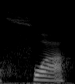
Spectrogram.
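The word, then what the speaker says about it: fois: E aí aqui, ó, foi. Se eu falo foi, você vai pensar F-U-A? Não. F-O-I-S, né?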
